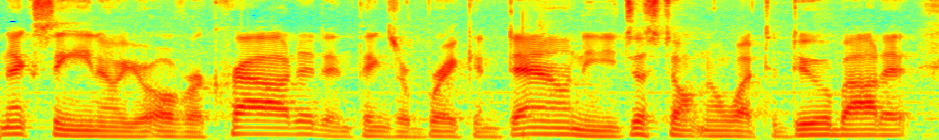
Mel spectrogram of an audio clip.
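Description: A man speaks with music playing in the background. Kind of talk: casual vlog chat. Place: garage. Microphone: lapel.

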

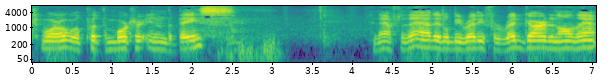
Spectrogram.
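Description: A man with a fairly high pitch speaks at a moderate pace in a flat monotone, leaving long, frequent pauses. His loudness swings widely over light background noise. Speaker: DIY remodeler. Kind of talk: casual walkthrough to camera. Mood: pleased, upbeat. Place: bathroom. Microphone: phone near.

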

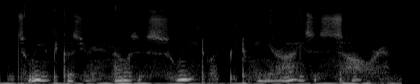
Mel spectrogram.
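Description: A man whispers at a fairly slow pace. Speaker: ASMR creator. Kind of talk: soft ASMR roleplay talk to the viewer. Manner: soft-spoken close-mic ASMR murmur. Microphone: handheld.

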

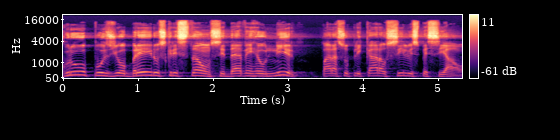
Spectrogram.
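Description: Here a man speaks at a fairly high pitch. His pitch varies in an ordinary way, and the background is quiet. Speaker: preacher. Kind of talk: sermon. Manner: slow, in short phrases for interpreting. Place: hall.

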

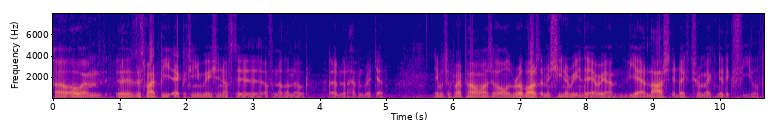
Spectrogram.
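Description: A man with a non-native accent speaks very fast in a very deep, low voice. His tone is bright and sharp, his intonation fairly even. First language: not English. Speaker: gaming YouTuber. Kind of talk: let's play gameplay commentary. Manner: casual, hesitant with fillers.

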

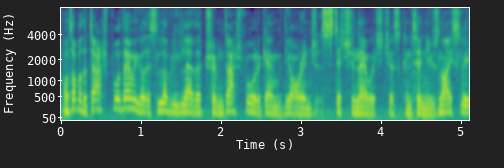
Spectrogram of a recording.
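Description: At a fast pace, a man speaks at medium pitch with ordinary pitch variation and faint background noise.

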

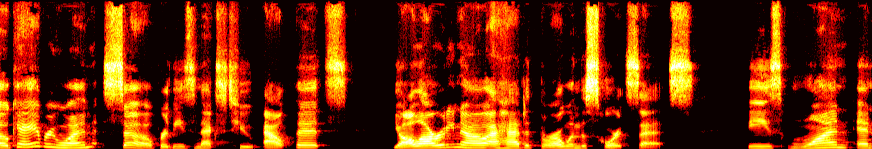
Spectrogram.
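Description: A woman in an Alabama accent, animated in tone, with very wide pitch swings and a fairly slow pace, against a quiet background. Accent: Southern US, Alabama. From US South, Alabama. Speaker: fashion YouTuber. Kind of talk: try-on haul vlog. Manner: chatty, animated. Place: home room.

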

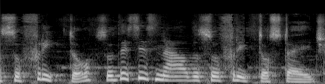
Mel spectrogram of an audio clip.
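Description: Her pitch swings very widely. The woman talks at a fairly slow pace. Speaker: chef. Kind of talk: cooking demonstration to camera. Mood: warm, enthusiastic. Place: kitchen.

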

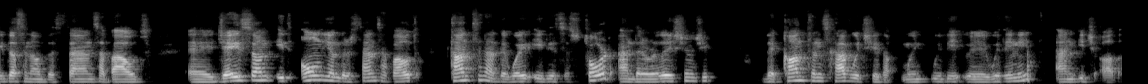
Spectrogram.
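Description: Against a quiet background, the speaker uses a bright, sharp tone with a Spanish accent, ordinary pitch variation and a moderate pace. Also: man, fairly high pitch for a man. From Spain. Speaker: solution specialist. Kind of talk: conference presentation. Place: home room. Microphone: webcam.

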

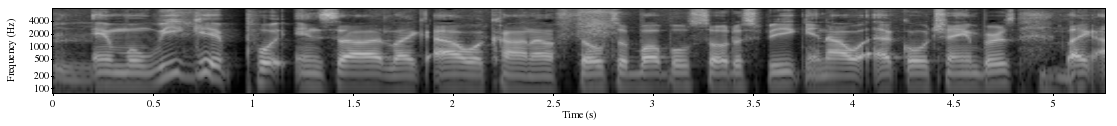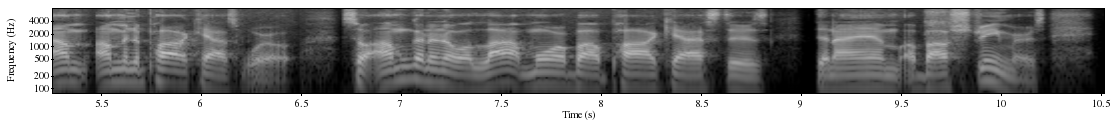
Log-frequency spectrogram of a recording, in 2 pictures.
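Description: Faint music plays behind a man talking at a fairly quick pace with hardly any pauses. His pitch varies in an ordinary way. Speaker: podcast co-host. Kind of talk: casual chat. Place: studio. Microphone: studio mic.

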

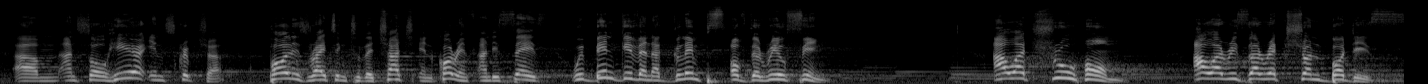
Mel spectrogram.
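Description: A man speaks at a very slow pace with long, frequent pauses. Faint music plays in the background. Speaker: pastor. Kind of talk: sermon. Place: church. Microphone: handheld.

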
